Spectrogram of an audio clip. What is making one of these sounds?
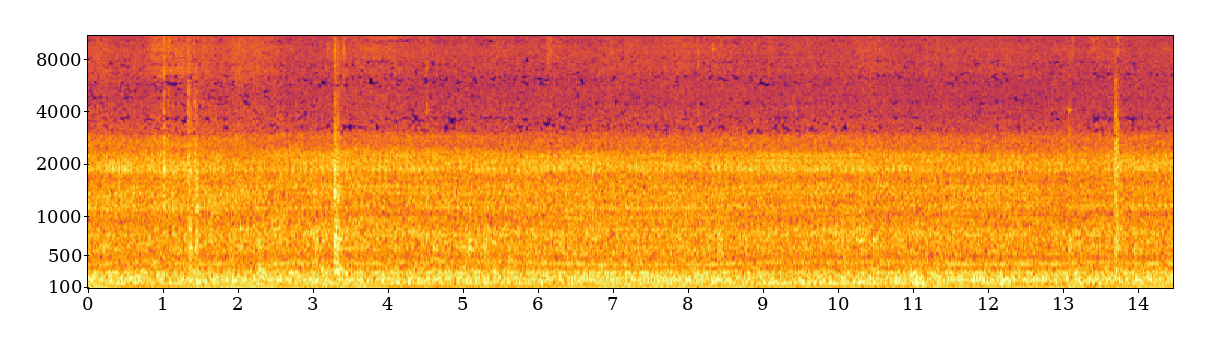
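A diesel engine rumbles steadily close by.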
